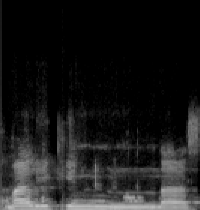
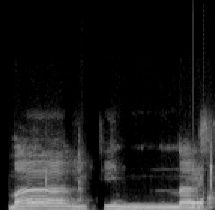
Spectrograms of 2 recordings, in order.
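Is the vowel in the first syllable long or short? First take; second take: short; long. First: The first vowel, ma, is kept short. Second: The first vowel, ma, is drawn out long. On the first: The speaker calls it right. "ma-nya pendek" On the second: The speaker calls it wrong. "Itu adalah salah"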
